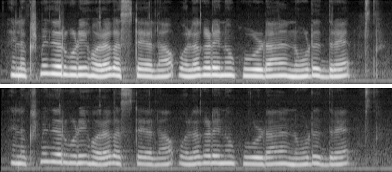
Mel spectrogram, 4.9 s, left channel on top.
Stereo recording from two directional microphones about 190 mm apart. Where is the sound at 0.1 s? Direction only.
45° left (ahead or behind).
